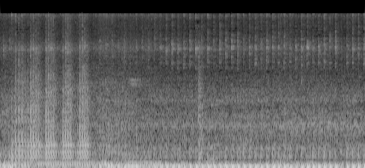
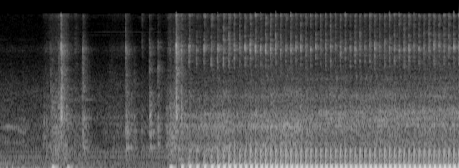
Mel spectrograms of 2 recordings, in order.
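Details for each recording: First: Yamaha Mio GT automatic scooter after idle adjustment: even low exhaust pulses about three and a half per second, loud split exhaust, rear wheel not turning, idle no longer high; normal idle. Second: Yamaha Mio GT scooter: starts and settles into fast busy idle, firm even pulses about four per second; idle speed set too high, rear wheel creeps, before idle screw adjustment.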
